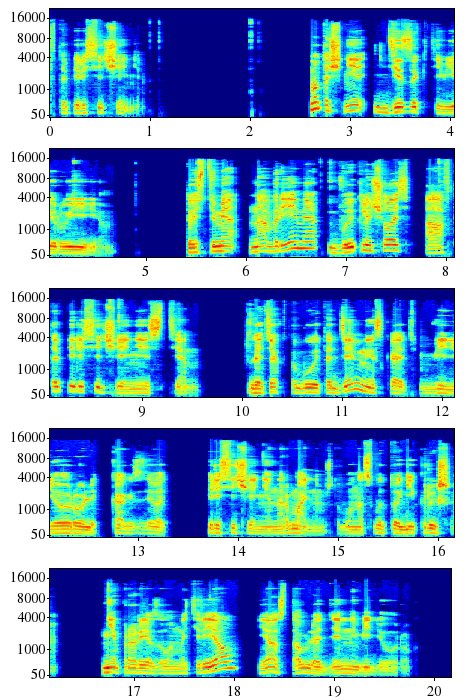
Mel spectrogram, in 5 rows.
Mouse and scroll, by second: 0.9 click, 1.9 click, 4.2-4.8 middle drag, 5.1-5.4 middle drag, 6.6 click, 7.8 click, 8.6 click, 12.2 scroll up 1, 14.8 scroll down 2.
